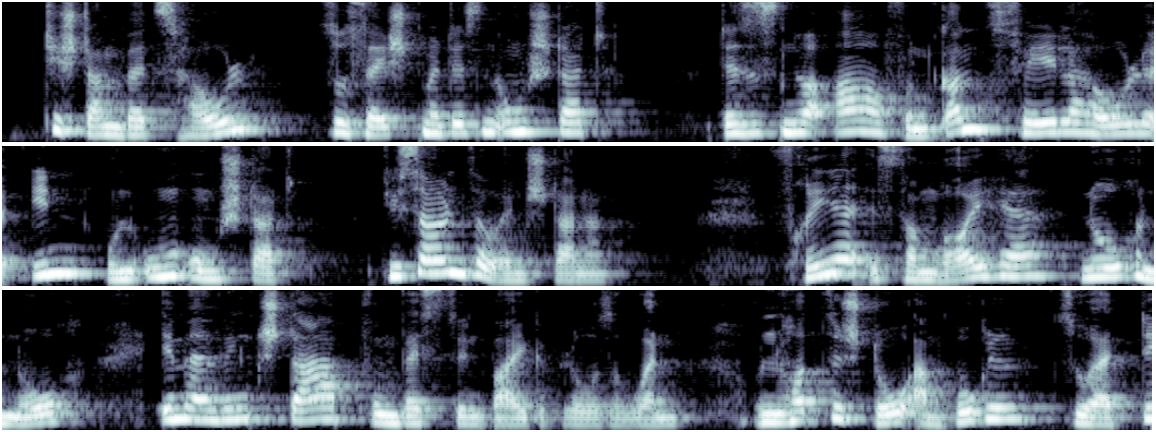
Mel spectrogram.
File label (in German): Mundart; Steinbornshohl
